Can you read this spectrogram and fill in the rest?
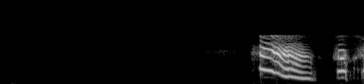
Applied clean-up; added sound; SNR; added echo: neural mask model Resemble Enhance denoiser.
